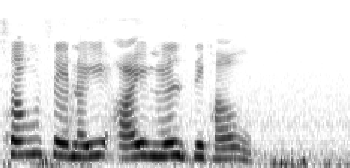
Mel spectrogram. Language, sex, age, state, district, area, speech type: Urdu, female, 18-30, Delhi, Central Delhi, urban, read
